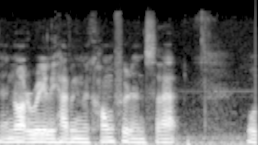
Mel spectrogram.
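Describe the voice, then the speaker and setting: A monotone, flat intonation carries a dark, mellow tone. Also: man. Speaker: person who stutters. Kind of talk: interview. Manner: stutter.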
